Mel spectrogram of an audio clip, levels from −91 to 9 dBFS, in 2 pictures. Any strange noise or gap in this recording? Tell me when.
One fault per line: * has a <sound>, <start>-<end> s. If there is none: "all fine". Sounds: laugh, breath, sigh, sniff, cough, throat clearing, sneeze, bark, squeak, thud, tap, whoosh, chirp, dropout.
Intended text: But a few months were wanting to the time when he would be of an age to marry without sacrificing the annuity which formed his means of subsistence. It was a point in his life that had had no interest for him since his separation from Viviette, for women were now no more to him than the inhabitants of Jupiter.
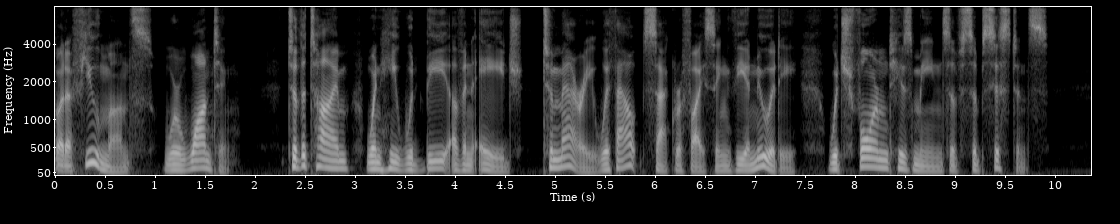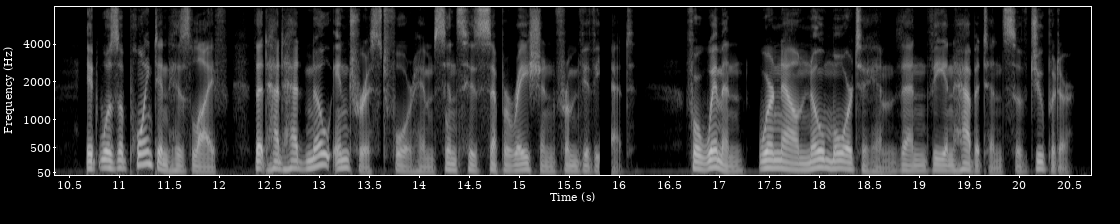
* has a dropout, 15.8-15.9 s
